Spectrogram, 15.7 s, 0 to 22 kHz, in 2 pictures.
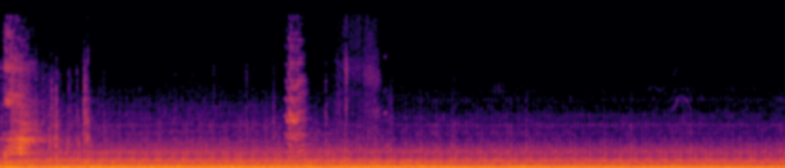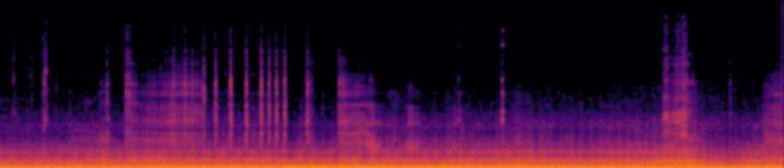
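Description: A vehicle engine idles steadily and close, a continuous low rumble with a few sharp clunks as the M5OD-R2 transmission is shifted into gear.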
